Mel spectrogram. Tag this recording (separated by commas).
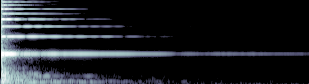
Music, Keyboard (musical), Musical instrument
